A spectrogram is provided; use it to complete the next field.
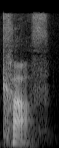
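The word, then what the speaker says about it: כ: letter, in the Kaf, it gives it a hard sound, more like a K, a Kaf. When you see the letter without the dagesh, it's pronounced more of that guttural sound, ch, ch. So it's a K. This is more of a CH.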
